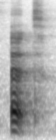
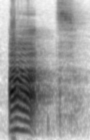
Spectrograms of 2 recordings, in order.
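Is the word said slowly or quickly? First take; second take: quickly; slowly. First: The word is said quickly with a weak vowel. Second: The word is said slowly with a fuller vowel. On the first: "When we pronounce this quite quickly" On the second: "only when we're speaking slowly"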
